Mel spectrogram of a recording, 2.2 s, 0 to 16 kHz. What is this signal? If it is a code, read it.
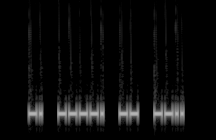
Morse code, heard as a keyed tone, about 46 wpm, spaced as for 32 wpm, 700 Hz. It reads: N9MZ
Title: USA Call Signs - 4 Characters - 2x Character Spacing - 45wpm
